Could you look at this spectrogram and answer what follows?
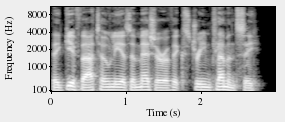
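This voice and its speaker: A gloomy, sardonic male crewman from a science fiction tale, as a man acts him out. He talks drily, savoring bad news, in a fairly low voice. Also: flat delivery, a little fast, lightly acted. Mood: dry. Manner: dry, gloomily satisfied.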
